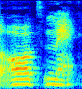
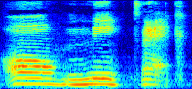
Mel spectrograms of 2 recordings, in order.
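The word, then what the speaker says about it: Alnitak: We I mispronounced this name of this planet. Okay. I call it all snack. The name of the damn planet is all nitac. Damn near close, but it's all nitac.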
